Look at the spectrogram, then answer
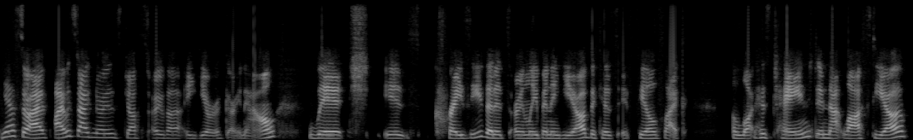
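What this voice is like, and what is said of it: Australian accent. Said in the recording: “I'm in Sydney, Australia. ... a little bit of a different accent ... Yes, but it's lovely.”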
